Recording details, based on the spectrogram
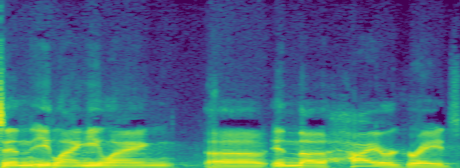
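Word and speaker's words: ylang-ylang: it's more floral talking about the yangyang it's pronounced elang elang Lang yeah I've heard a lot of different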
